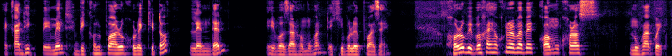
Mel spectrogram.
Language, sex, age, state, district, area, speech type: Assamese, male, 18-30, Assam, Dhemaji, rural, spontaneous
